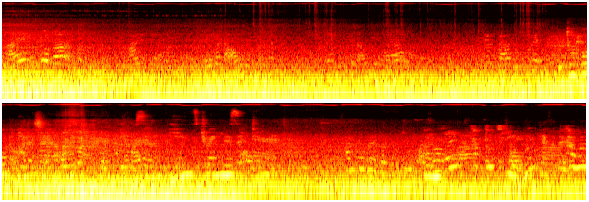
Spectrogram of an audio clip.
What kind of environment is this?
bus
